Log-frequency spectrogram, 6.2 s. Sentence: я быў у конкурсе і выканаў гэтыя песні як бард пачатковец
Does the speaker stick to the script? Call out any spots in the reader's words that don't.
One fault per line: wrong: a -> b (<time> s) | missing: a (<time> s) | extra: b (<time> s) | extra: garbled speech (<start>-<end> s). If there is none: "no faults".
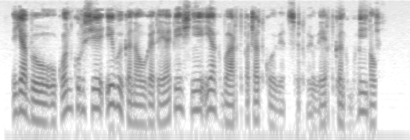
extra: garbled speech (4.4-5.6 s)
